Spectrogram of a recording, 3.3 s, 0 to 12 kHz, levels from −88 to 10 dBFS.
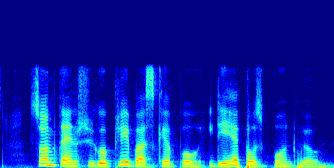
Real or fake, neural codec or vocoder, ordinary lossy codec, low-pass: fake; codec, 16 kHz, 0.8 kbps, ZipCodec; none; 7.2 kHz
